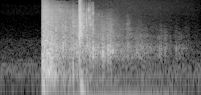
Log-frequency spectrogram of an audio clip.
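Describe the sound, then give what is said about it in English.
A pistol shot: an abrupt, loud blast with a sharp second peak just after it, then a long tail that fades away slowly. “So she walks in purposefully, aims, and hits it right between the eyes with a shot from her pistol.”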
